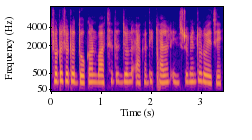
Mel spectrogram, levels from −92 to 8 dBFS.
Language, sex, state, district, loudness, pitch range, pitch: Bengali, female, Jharkhand, Jamtara, -19 LUFS, 215-240 Hz, 225 Hz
